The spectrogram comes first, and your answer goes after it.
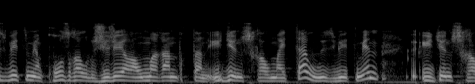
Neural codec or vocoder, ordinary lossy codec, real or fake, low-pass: none; Opus, 24 kbps; real; 7.2 kHz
